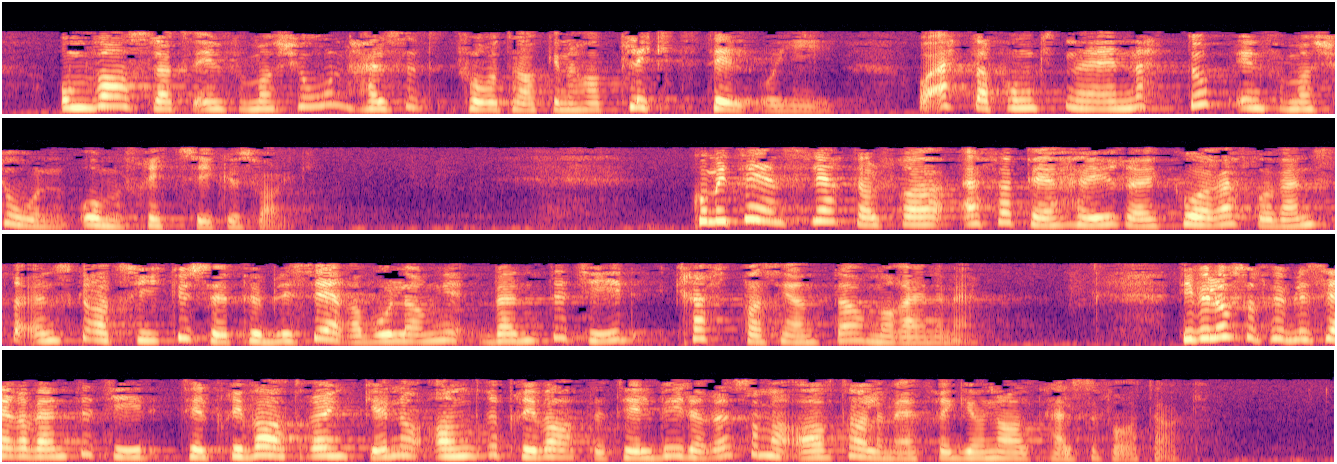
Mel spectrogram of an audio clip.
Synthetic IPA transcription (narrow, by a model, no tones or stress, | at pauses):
ʊmʋɑːslɑksɪnfɔmɑʃuːnɦɛlsəfoːʁət̪ʰɑːkənəɦɑːpʰlɪkt̪ʰːɪlojiːɔʔɛt̪ːəpʰʊŋkt̪ənəɛnɛt̪ːʊpɪnfɔʁmɑʃuːnɔmfʁɪt̪ːsyːkəʉːsʋɑ̰lɡ̥ | kʰʊmɪt̪ʰeːənsfleːʁt̪ʰɑlfʁɑːɛfæpeːɦœʏʁəkʰoːæʁɛfoːʋɛnst̪ʁə̰ʔœnskəʁɑt̪syːkəʉːsəpʰʉblɪseːʁəʋʊlɑŋːəʋɛnt̪ət̪ʰiːd̪kʰʁɛft̪pʰɑsɪɛnt̪əʁmoːʁæɪnəmɛ̰ː | d̪̥iːʋɪlɔsɔpʰʉblɪseːʁəʋɛnt̪ət̪ʰiːd̪t̪ʰɪlpʰʁɪʋɑːt̪ʁœŋkənoːʔɑnd̪ʁəpʰʁɪʋɑːt̪ət̪ʰɪlbyːd̪əʁəsɔmhɑ̰ːʁɑːʋt̪ʰɑːləmeːɛt̪ʁɛɡɪʊnɑːlt̪hɛlsəfo̰ːʁət̪ʰɑ̰ːk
